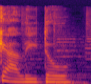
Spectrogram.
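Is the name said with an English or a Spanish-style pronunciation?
Spanish. The name is attempted with a Spanish-style rolled R. "I can't roll my R worth a damn"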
